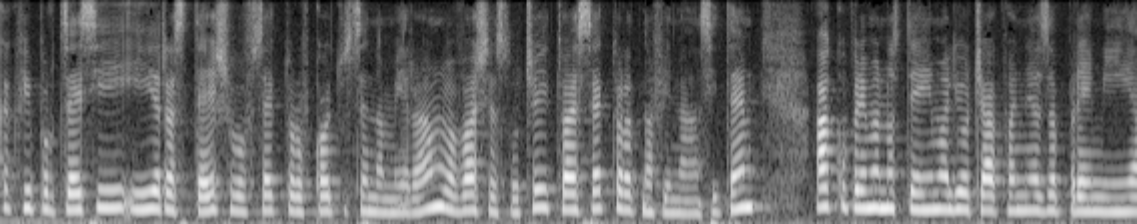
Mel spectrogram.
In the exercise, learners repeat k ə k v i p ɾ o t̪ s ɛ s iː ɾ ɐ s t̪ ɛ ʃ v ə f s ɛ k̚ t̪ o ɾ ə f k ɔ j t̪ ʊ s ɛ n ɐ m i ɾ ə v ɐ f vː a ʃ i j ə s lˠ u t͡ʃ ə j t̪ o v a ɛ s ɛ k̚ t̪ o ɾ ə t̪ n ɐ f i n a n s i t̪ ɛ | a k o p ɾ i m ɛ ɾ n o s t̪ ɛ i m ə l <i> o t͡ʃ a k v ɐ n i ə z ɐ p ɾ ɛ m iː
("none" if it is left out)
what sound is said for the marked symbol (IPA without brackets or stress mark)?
i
